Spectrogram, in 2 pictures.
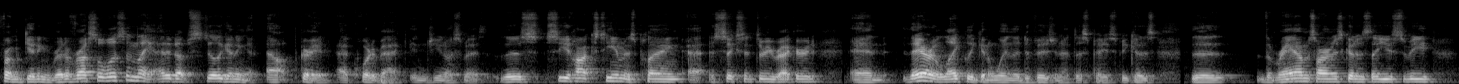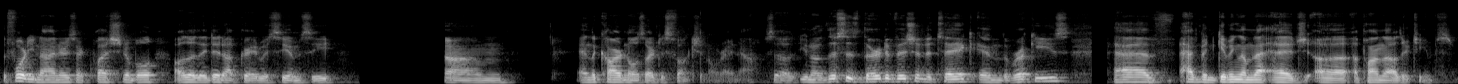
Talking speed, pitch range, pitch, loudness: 195 wpm, 95-125 Hz, 110 Hz, -20 LUFS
